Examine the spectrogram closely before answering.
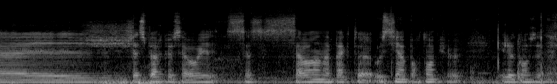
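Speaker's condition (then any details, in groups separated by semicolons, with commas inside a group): Stuttering; childhood onset, very severe stutter while growing up, one of several disabilities; repeated sounds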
